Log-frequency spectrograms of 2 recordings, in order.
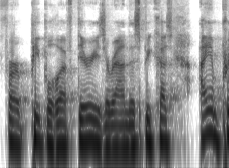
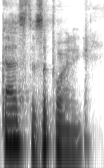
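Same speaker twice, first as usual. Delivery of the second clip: mock-understated delivery at a lower pitch; 3 semitones lower, 3 dB quieter than usual. Recounting what someone said in an exchange, repeating an understated remark. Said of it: "So understated".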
